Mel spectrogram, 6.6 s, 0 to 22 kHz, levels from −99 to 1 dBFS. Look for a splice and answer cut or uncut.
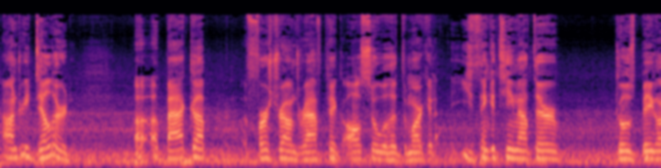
uncut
